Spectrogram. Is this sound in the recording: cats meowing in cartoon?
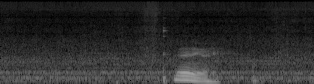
no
